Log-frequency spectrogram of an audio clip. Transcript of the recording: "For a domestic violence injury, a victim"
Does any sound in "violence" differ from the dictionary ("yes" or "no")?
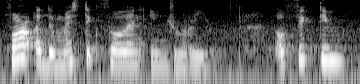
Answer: yes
